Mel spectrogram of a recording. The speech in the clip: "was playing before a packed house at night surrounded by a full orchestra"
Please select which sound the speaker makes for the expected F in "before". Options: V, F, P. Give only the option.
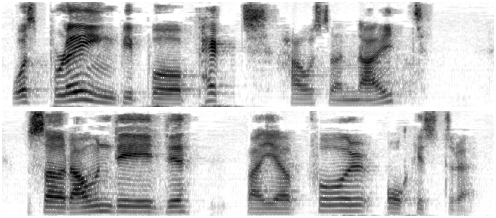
P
